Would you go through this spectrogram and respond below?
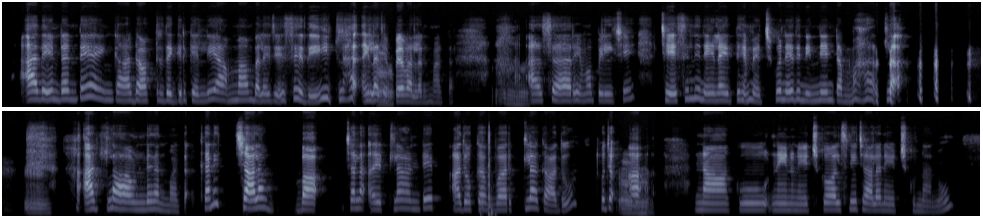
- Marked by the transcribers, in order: other background noise; giggle; laugh; in English: "వర్క్‌లా"
- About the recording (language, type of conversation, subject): Telugu, podcast, మీ మొదటి ఉద్యోగం ఎలా దొరికింది, ఆ అనుభవం ఎలా ఉండింది?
